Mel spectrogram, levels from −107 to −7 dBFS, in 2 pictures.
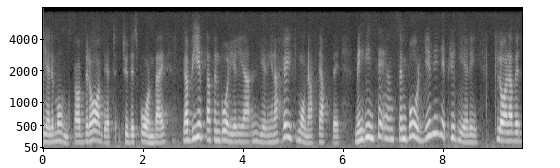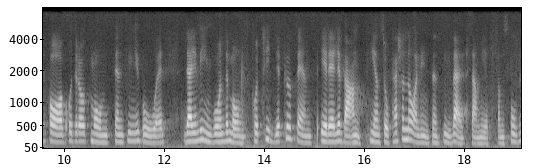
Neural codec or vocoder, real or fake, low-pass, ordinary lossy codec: codec, 24 kHz, 0.9 kbps, WavTokenizer, large speech release; fake; 7.2 kHz; AAC, 48 kbps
